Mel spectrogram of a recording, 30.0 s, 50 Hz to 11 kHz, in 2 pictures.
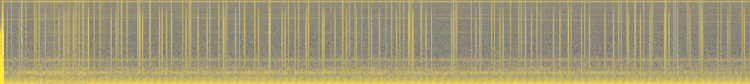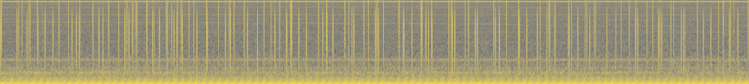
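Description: Cessna 152 cockpit sound as picked up through the intercom feed: a steady low hum and engine drone with frequent crackling static clicks.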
